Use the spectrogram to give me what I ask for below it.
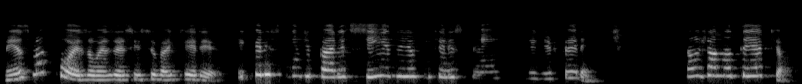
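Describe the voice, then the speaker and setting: A woman's voice: high voice, muffled recording. A woman teacher with a Brazilian Portuguese accent giving a patient, step-by-step math lesson to children, checking in after each point.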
